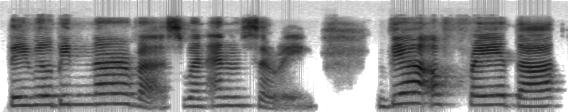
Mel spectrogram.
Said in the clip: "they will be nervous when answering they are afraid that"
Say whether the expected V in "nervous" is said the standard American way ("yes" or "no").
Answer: yes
